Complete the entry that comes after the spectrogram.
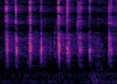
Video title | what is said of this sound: How to replace the analog sticks in a Nintendo GameCube wavebird controller. | we can hear that the analog stick is moving around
